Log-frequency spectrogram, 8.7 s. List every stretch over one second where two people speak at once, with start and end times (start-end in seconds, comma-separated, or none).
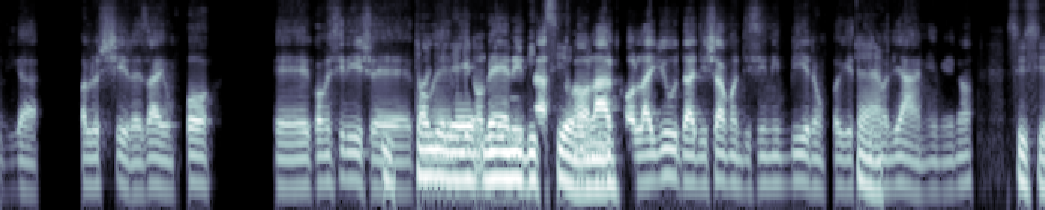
3.1-5.1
